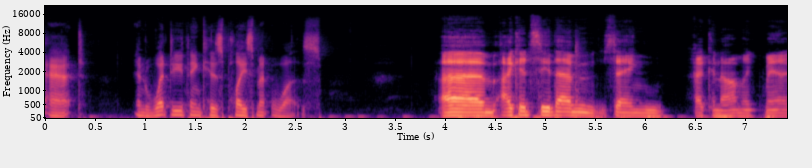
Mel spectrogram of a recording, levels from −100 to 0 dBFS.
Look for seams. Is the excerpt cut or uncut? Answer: uncut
